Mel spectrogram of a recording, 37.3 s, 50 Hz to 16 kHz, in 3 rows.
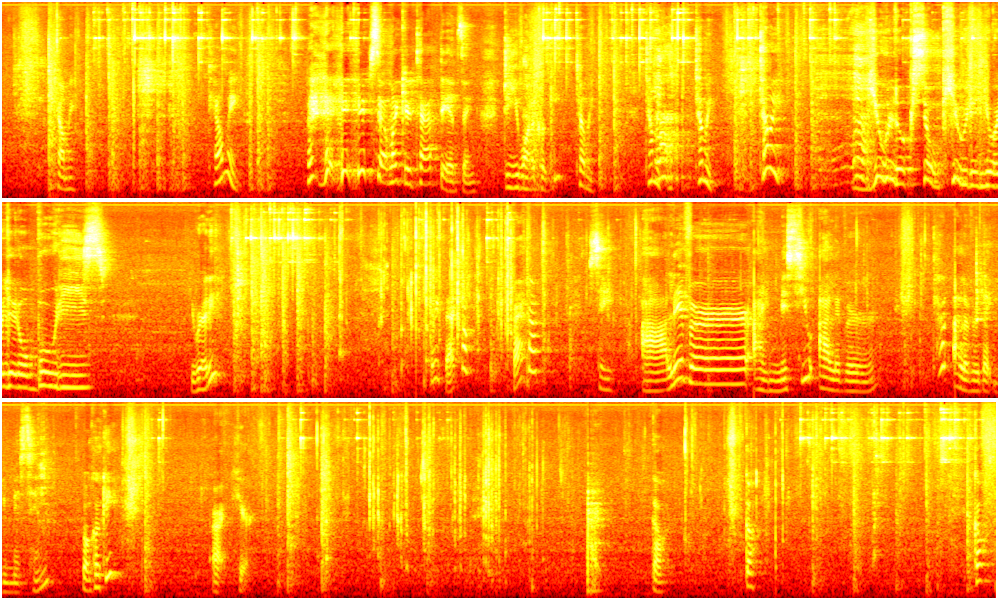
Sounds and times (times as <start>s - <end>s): Speech: 0.6s - 1.0s, 4.6s - 13.8s, 14.8s - 15.3s, 17.8s - 19.2s, 19.8s - 23.4s, 24.1s - 26.4s, 27.5s - 28.1s, 33.0s - 33.3s, 37.0s - 37.3s.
